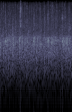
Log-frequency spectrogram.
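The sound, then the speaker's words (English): A crowd claps steadily as a clap offering to the Lord, the dense patter of many hands blending into a continuous, fairly loud wash of applause with no voices standing out. “Somebody give the Lord a clap offering today.”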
